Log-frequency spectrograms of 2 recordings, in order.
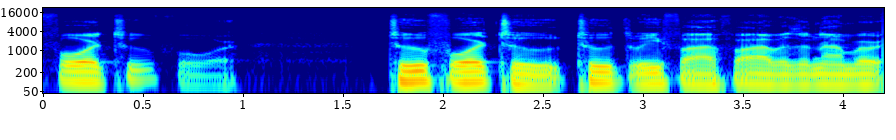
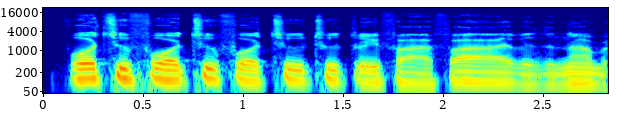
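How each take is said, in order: First: The number is said at a slower pace. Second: The number is said at a quicker pace.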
